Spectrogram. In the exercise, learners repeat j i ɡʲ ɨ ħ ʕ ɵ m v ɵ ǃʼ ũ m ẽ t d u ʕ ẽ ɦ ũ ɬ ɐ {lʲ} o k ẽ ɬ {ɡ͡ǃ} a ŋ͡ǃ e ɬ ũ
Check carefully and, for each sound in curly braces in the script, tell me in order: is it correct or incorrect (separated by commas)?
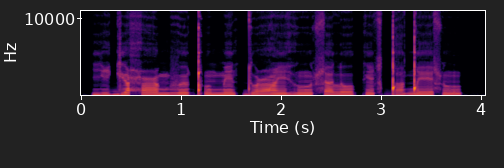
incorrect, correct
